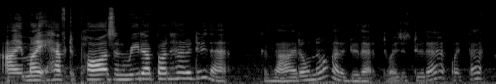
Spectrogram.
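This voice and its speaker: A woman's voice: medium pitch, expressive, quick pace, a little hiss or hum. A woman giving casual gameplay commentary, rambling and thinking aloud as she plays. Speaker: gameplay host.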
